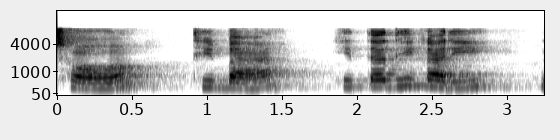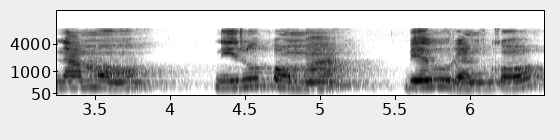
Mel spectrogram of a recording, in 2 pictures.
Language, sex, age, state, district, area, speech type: Odia, female, 30-45, Odisha, Khordha, rural, read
